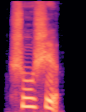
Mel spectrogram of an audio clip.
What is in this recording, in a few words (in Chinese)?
"舒适", Chinese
